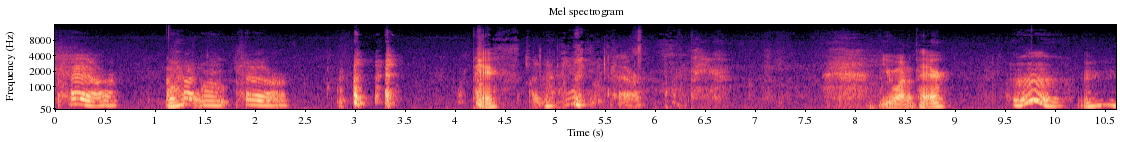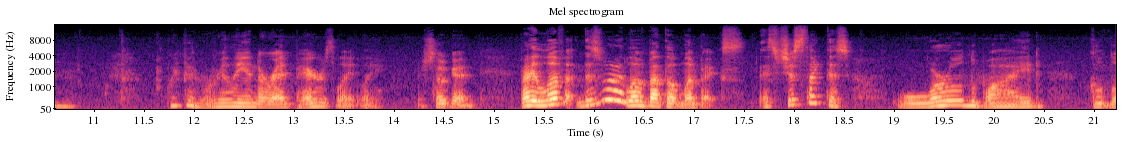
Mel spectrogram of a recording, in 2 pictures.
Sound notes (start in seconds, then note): 2.8 coughing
